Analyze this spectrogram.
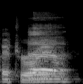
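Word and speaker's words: Tetairoa: Tetrario.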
